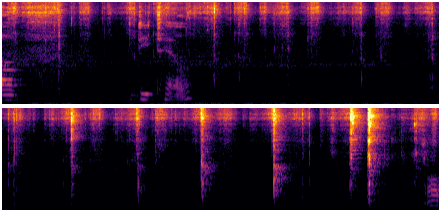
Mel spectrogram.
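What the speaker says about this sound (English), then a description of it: "I decided to shuffle the cards in front of you" Tarot cards being shuffled by hand, soft repeated riffling and slapping bursts that grow sharper toward the end, heard close under quiet talk.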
